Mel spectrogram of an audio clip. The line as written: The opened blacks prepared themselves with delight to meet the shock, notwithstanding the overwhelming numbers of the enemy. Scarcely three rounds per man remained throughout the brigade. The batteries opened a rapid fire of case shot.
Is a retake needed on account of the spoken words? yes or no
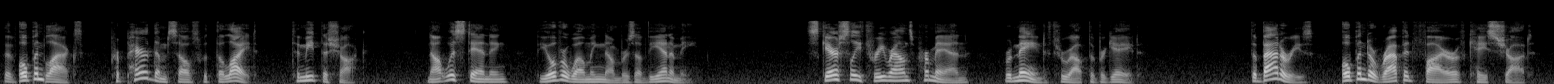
no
